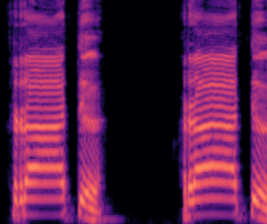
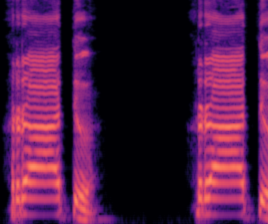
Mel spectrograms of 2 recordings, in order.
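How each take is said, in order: Both takes have the same delivery.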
